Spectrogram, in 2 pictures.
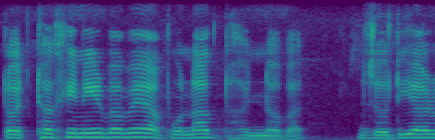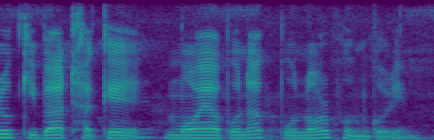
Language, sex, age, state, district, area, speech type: Assamese, female, 60+, Assam, Golaghat, rural, read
